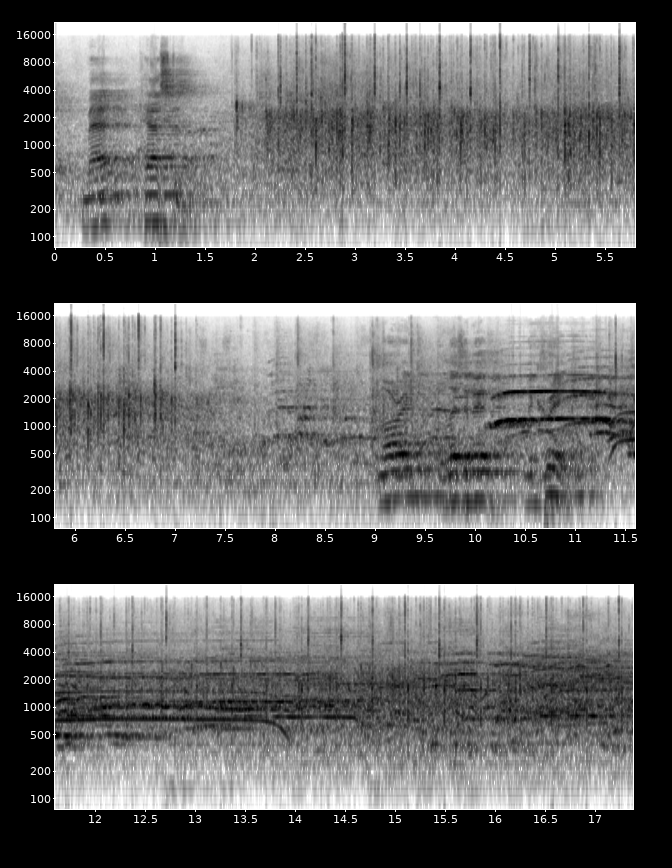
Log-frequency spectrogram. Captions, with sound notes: Matt Cassinov. (audience applauds) Lauren Elizabeth McCree. (audience applauds and cheers)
